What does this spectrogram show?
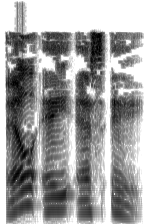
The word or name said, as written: lasa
